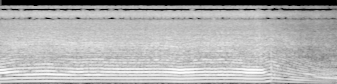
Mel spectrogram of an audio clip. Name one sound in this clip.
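A chainsaw cuts through wood with a loud, steady buzz.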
